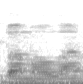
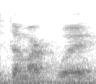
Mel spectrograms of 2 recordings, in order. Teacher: You notice I say Bamola with a B, because our P's, Pănawάhpskewi become Pănawάhpskewi. So it's, our P's sound like B's. Our T's sound like D's. So if I were to say, like the name for a beaver, which is Damarkwe, it's actually spelled with a T in our language.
